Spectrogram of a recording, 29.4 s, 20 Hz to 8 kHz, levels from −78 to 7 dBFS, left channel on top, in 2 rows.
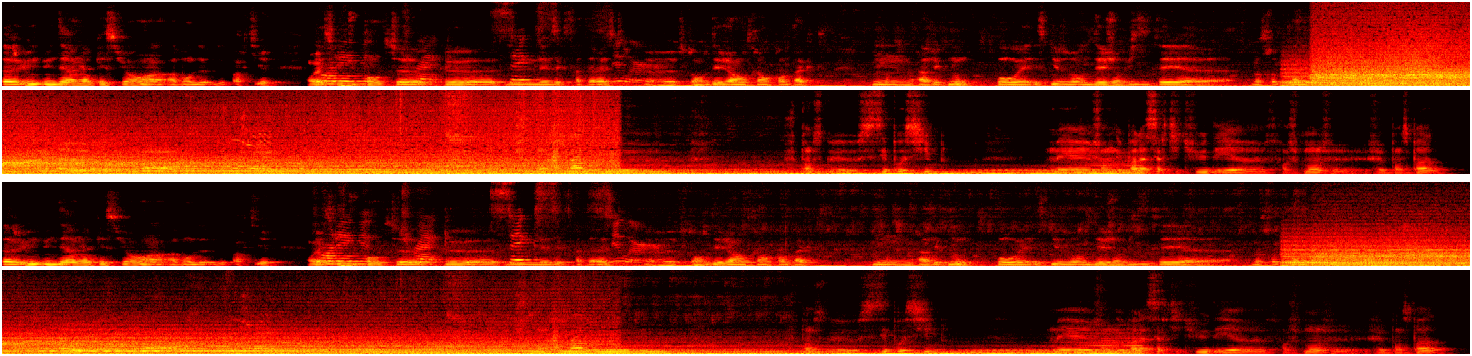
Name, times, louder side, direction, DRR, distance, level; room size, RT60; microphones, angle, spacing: voice 1, 0.0-2.7 3.1-3.3 3.6-6.1 6.4-8.1 8.7-9.7 9.9-13.1, left 1 dB, 40° left, 1.6 m, -25 dB
sound 1, 3.1-22.6, equal, 80° right, 4.9 m, -32 dB
sound 2, 12.8-26.1, right 1 dB, 35° right, 1.5 m, -21 dB
sound 3, 13.1-20.9, left 5 dB, 90° left, 0.6 m, -23 dB
voice 2, 15.2-17.6 19.8-21.7 22.5-24.2 25.1-29.0, left 1 dB, 70° left, 3.3 m, -30 dB
17.5 x 11.0 x 2.3 m
head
